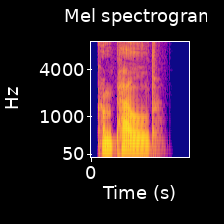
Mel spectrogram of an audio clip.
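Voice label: "compelled", British English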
